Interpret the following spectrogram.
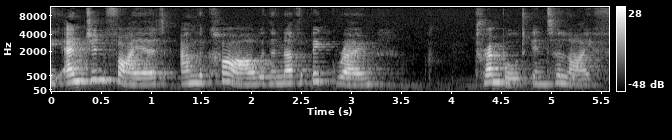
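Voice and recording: Speaking slowly at a fairly high pitch with ordinary pitch variation, a woman is heard with audible room echo.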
